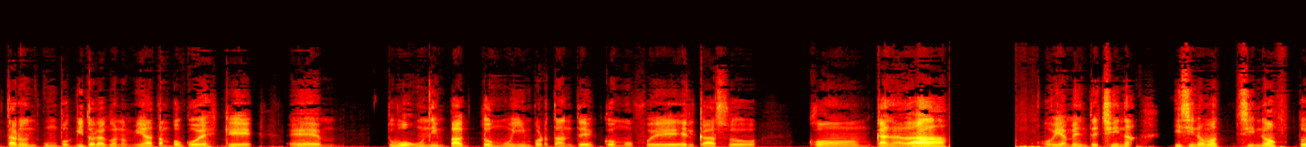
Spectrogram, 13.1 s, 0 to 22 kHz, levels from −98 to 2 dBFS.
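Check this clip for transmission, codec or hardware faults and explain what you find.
One transmission fault appears. A rebuffering stall at 9.49–10.16 s: playback starves, falls silent for 0.66 s, then resumes exactly where it stopped without loss, unlike a dropout, which skips audio.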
